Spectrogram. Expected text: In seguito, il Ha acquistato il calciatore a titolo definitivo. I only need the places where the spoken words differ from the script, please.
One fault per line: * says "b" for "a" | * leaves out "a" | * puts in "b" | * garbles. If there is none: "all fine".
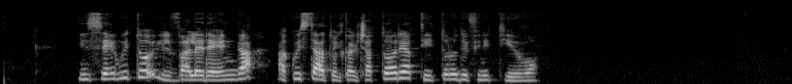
* puts in "Vålerenga"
